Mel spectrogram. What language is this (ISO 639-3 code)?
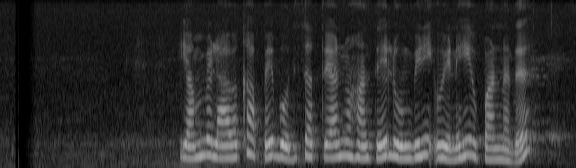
sin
